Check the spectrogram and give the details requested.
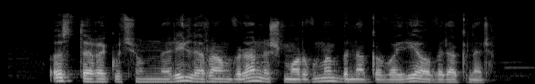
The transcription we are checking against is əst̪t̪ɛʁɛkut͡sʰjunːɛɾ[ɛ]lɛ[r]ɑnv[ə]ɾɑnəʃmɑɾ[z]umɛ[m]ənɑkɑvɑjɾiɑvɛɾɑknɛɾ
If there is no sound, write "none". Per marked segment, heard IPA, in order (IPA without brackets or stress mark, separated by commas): i, r, ə, v, b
